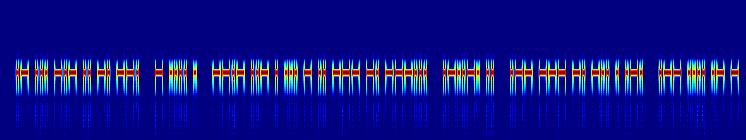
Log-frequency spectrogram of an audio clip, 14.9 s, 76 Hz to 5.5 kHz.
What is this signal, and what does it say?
Morse code, heard as a keyed tone, about 25 wpm, 600 Hz. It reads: ASKING THE QUESTION: "I WONDER WHAT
